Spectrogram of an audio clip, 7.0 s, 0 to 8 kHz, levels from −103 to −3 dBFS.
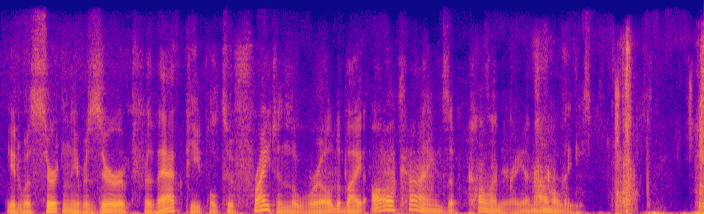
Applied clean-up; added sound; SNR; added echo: neural mask model Resemble Enhance denoiser.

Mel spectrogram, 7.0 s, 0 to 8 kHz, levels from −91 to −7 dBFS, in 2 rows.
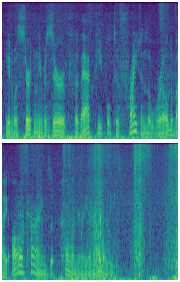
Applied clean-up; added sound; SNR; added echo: none; Waves, surf; 3 dB; none.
